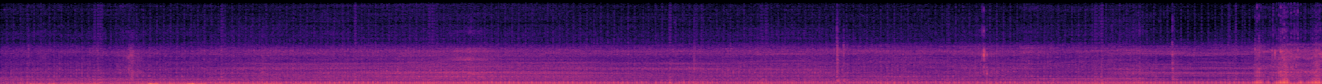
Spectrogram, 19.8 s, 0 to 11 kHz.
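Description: Honda Shadow 750's V-twin engine running slowly as the bike rolls across gravel, then idling steadily once stopped, with a few uneven low thumps about two seconds in and a couple of louder knocks near the end.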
